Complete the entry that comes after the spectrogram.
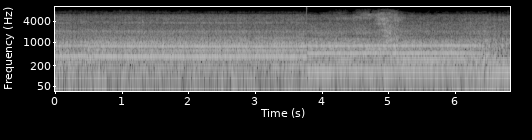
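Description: Sport motorcycle's engine running at steady cruising revs under wind rush, from the rider's seat. About four seconds in, a click is followed by a step down in the engine's pitch as it shifts up a gear.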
